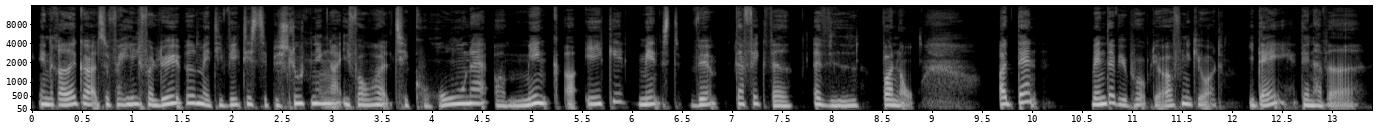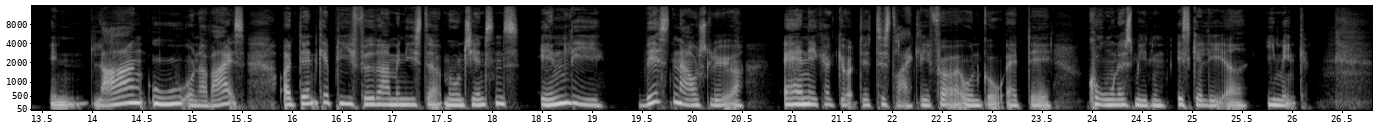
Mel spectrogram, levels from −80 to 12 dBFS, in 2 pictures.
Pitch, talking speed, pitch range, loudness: 200 Hz, 150 wpm, 180-230 Hz, -19 LUFS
